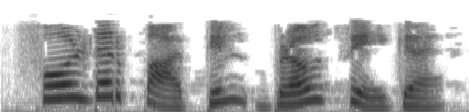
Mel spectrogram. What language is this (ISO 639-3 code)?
tam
